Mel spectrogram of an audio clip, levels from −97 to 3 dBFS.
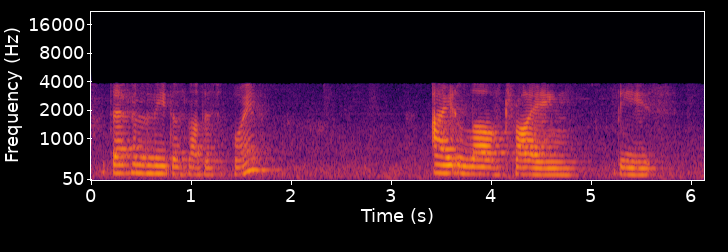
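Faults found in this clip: No faults found; the audio carries nothing above 4 kHz, consistent with a narrowband telephone codec such as G.711 on a normally functioning call path.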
